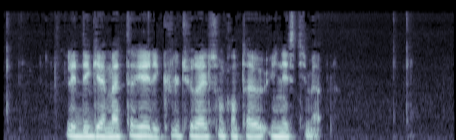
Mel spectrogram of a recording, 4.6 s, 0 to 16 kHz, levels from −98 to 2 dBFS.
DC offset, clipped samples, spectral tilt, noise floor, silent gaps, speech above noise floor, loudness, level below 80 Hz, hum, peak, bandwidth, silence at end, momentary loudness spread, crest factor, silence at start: under 0.1%; under 0.1%; -6 dB/octave; -64 dBFS; none; 47 dB; -17 LUFS; -48 dBFS; none; -2 dBFS; 11 kHz; 1.35 s; 15 LU; 18 dB; 0.65 s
